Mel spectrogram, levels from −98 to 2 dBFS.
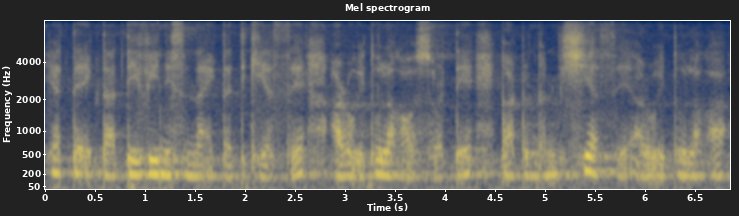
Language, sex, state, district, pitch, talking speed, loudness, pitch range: Nagamese, female, Nagaland, Dimapur, 200 Hz, 165 wpm, -20 LUFS, 185-205 Hz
